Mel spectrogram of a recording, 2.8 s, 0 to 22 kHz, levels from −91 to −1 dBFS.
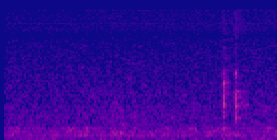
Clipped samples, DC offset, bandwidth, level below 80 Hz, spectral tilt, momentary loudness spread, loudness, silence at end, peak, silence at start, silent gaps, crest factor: under 0.1%; under 0.1%; 16.5 kHz; -74 dBFS; -3.5 dB/octave; 10 LU; -58 LUFS; 0 s; -32 dBFS; 0.05 s; none; 28 dB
